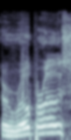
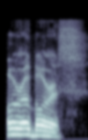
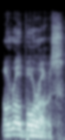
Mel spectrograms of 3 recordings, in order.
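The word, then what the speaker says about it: Ouroboros: I'm pronouncing this right is it europaros how do you pronounce that Oro Boris oroboros okay and that's the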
